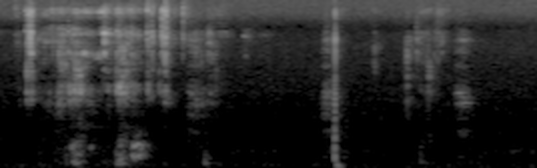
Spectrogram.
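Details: A Cavalier King Charles Spaniel chews noisily on a candy-cane-shaped dog chew bone, with irregular crunching and gnawing sounds.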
